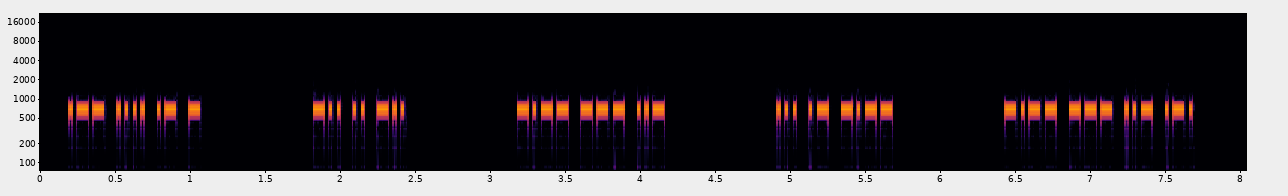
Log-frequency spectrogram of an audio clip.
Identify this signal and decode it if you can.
Morse code, heard as a keyed tone, about 46 wpm, 700 Hz. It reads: WHAT DID YOU SAY YOUR
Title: 4x Word-Spacing - Sentences from Top 200 Words - 45wpm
